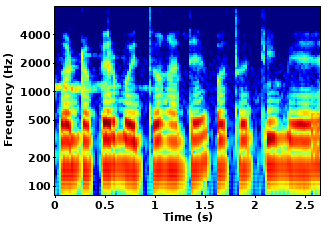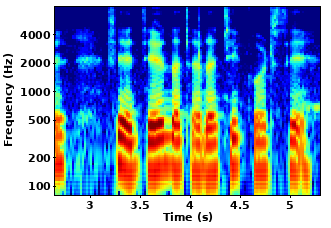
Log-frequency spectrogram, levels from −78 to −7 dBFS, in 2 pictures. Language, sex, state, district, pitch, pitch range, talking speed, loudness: Bengali, female, Assam, Hailakandi, 150 Hz, 150-160 Hz, 70 wpm, -16 LUFS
